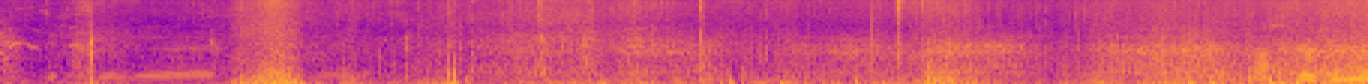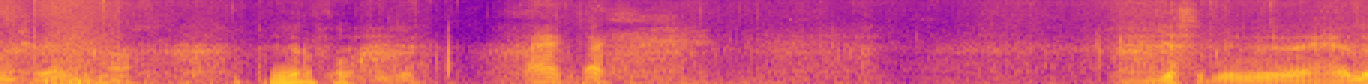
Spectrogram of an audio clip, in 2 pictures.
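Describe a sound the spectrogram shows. Footsteps rustle through dry grass and brush.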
